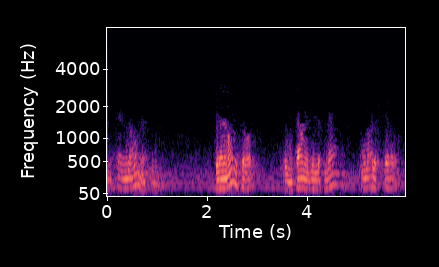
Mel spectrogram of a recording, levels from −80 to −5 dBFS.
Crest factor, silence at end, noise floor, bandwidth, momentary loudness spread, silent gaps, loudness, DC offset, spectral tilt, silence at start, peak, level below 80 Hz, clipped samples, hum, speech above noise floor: 20 dB; 0 s; -50 dBFS; 3.2 kHz; 22 LU; none; -31 LUFS; under 0.1%; -13.5 dB/octave; 0 s; -12 dBFS; -62 dBFS; under 0.1%; none; 20 dB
